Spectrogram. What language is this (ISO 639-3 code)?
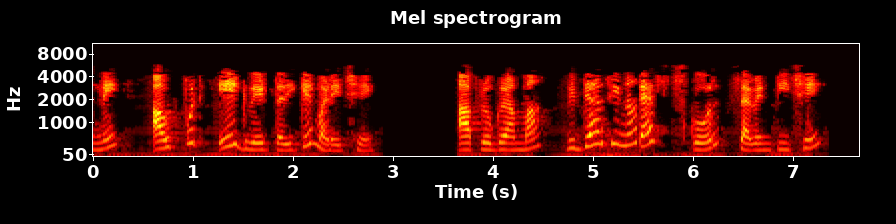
guj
